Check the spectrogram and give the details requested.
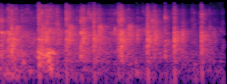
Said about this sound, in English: Clap for the Lord Jesus.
